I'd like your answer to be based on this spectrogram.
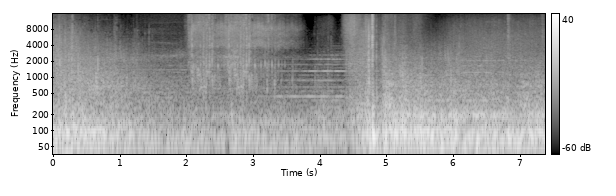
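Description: A Confringo fire spell bursts in Hogwarts Legacy, a loud, roaring blast with crackling debris over a steady windy rumble.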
